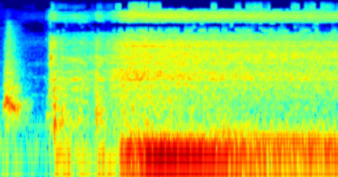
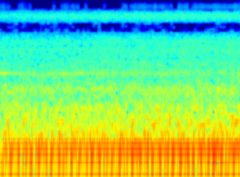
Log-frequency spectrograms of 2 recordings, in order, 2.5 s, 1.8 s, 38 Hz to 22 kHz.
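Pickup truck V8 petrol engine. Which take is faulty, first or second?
first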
